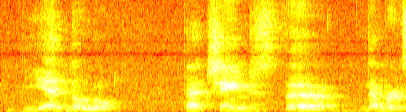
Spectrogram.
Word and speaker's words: viéndolo: Now, because we're tacking that onto the end, we need to add an accent mark, because we want to keep the pronunciation, the emphasis still on the original viendo for this verb. So we want to say viéndolo.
